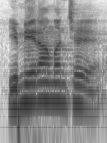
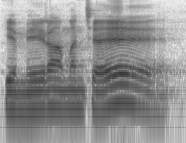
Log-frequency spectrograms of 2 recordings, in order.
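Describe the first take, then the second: First: Angry. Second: Slow, drawn-out proud delivery; slow and haughty; said slowly with pride. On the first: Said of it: "आप चाहे उसको गुस्से में भी कहो". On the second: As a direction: stretch each word out, full of self-importance. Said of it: "अब इसको गुस्से में कहो". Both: Shown as a demonstration.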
